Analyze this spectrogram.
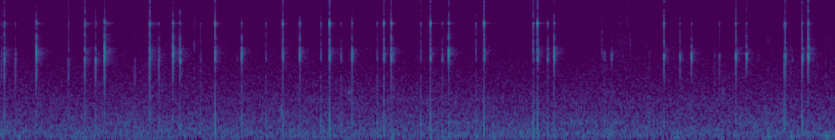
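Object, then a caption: Small glass jar with metal lid. Long nails tap around the glass of a small glass jar with a metal lid, partly filled with small pieces. About forty quick, quiet, dry clicks sound with bright high-pitched ticks and almost no ring, spaced irregularly over a faint hiss.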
